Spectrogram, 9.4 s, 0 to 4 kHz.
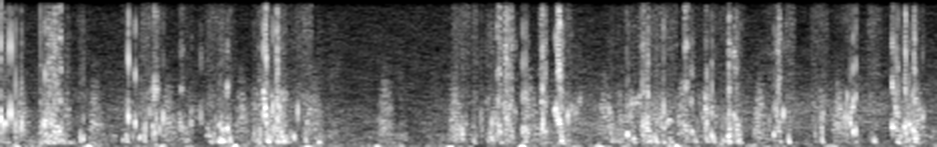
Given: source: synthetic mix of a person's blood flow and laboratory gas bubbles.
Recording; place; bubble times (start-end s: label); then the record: Doppler ultrasound of blood flow; subclavian vein
0.00-0.26 s: bubbles
0.40-0.87 s: bubbles
1.20-1.66 s: bubbles
1.76-1.93 s: bubbles
1.97-2.35 s: bubbles
2.49-3.10 s: bubbles
3.15-3.23 s: bubbles
4.50-5.31 s: bubbles
5.36-5.80 s: bubbles
6.04-6.76 s: bubbles
6.82-7.42 s: bubbles
7.65-7.92 s: bubbles
8.10-8.26 s: bubbles
8.34-8.55 s: bubbles
8.65-8.80 s: bubbles
8.88-9.25 s: bubbles
From the record:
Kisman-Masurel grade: 333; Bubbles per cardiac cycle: rolling drumbeat, 9 or more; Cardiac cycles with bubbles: 50 to 99%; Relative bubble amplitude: loud (0.450 to 0.775); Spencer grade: 3 (all of the cardiac periods contain showers or single bubble signals, but not dominating or overriding the cardiac motion signals); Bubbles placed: anywhere in the cardiac cycle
